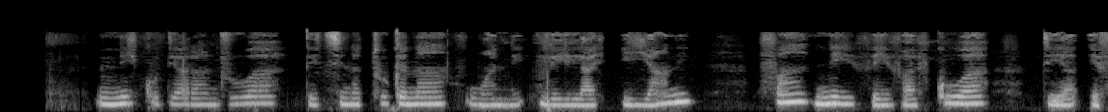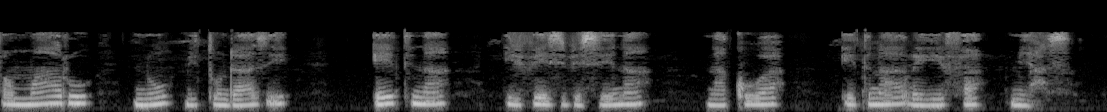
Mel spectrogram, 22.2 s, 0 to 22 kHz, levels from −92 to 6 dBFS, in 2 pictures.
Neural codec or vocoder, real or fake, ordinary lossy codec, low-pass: none; real; AAC, 24 kbps; 19.8 kHz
